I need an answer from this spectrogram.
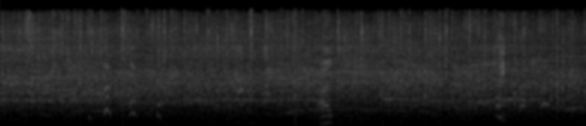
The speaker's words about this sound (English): I think they're clapping for the donut. I think they're clapping for the donut.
